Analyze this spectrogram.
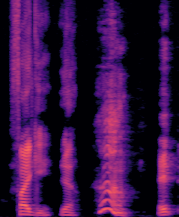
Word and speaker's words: Feige: the the president of Marvel Studios feige yeah what really that's how you say it fige yeah huh it it's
